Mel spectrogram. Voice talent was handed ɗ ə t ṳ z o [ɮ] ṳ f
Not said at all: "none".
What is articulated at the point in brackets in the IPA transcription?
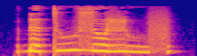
ɮ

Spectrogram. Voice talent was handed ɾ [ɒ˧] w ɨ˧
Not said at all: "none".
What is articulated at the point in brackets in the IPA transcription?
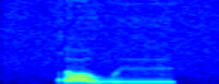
ɒ˧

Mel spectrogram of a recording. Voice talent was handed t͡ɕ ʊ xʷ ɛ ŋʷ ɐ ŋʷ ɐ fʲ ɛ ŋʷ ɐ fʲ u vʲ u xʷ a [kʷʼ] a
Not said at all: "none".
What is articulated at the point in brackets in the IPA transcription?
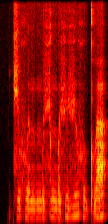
kʷʼ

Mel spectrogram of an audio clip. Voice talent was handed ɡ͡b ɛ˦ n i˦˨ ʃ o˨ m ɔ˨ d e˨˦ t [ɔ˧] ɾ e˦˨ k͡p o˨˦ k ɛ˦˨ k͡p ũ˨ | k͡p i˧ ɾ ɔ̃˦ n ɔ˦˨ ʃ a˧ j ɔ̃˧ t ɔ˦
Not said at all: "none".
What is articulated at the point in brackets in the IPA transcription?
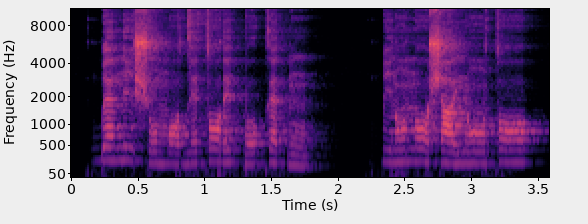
ɔ˦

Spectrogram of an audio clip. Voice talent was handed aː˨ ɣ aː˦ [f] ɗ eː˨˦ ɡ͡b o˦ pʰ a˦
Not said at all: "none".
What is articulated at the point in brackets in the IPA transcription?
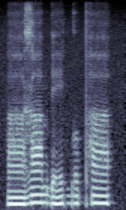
m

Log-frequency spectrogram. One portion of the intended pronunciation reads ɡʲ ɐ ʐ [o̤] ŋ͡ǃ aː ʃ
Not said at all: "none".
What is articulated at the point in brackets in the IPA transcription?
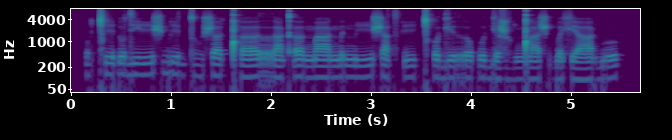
o̤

